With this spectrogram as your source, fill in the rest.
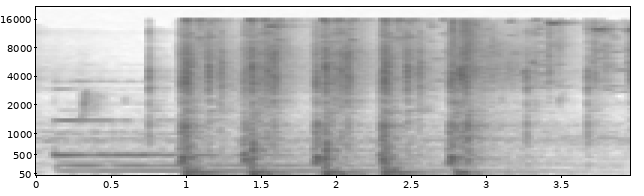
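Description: Quick blade slashes strike a creature with sharp, crisp hits.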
